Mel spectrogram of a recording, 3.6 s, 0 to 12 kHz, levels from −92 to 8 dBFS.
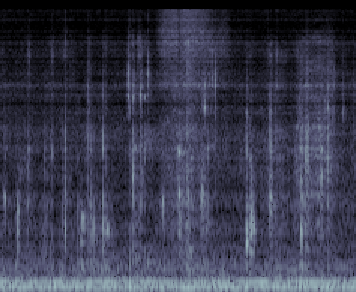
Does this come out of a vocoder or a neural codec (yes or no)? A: yes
